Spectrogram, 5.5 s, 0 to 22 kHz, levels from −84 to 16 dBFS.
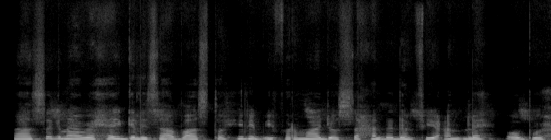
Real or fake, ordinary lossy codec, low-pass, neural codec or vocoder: fake; none; none; vocoder, 44.1 kHz, 128 mel bands, Pupu-Vocoder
